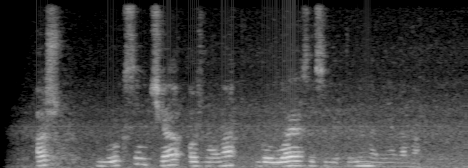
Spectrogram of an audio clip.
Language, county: Lithuanian, Vilnius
